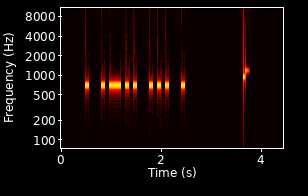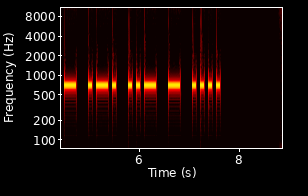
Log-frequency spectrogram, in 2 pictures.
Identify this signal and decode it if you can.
Morse code, heard as a keyed tone, about 15 wpm, 700 Hz. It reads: ELSE TRUTH
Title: Sentences from Top 800 Words - New Word Drill - 15wpm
